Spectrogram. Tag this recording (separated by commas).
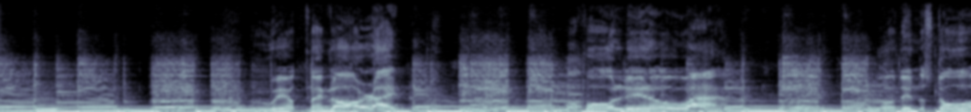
Music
